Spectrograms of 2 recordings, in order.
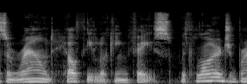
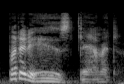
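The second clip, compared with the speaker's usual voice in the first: shouting back. Acted. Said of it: "I shot back, shouting".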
